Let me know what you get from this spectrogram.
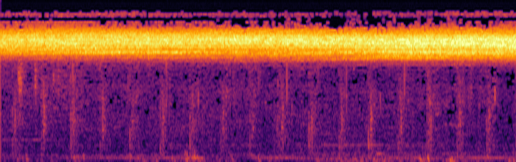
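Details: Steady high whirring of cicadas at Ine's waterfront boathouse district north of Kyoto, a continuous sizzling wall of sound, with regular walking footsteps clicking through and a soft low background hum.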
